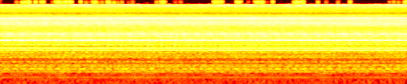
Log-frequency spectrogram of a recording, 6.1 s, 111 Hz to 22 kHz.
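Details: Hotpoint Ariston FMD963 washing machine with a steady, rough grinding roar under a constant hum; the owner suspects the motor rather than the drum and plans to take the belt off to test.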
